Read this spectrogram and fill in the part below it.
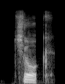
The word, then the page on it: chalk: British English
